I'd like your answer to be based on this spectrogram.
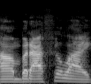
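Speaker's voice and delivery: abrupt loud yell.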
